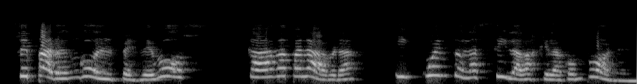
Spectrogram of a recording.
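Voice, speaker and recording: Argentine woman teacher, lively and high. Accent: Argentine Spanish. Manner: animated, exaggerates syllables for demonstration. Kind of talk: online class lecture. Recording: muffled lo-fi audio.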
